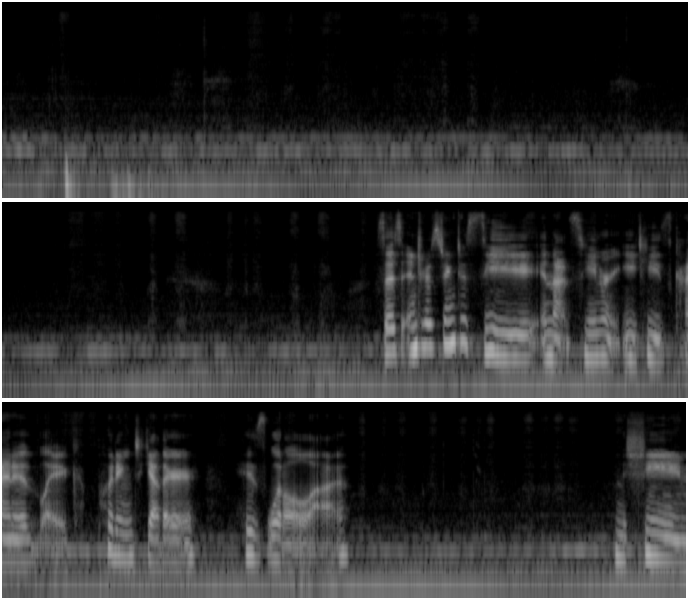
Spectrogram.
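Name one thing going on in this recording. A pencil scratches and scrapes across paper.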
